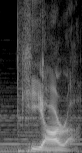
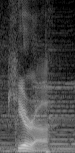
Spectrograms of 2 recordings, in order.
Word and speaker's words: Ciara: And some people, I'm sure plenty of people, said Ciara. – Right. – Or Sierra. – Right. – As some people would say. However, the correct pronunciation, as lots of people from Ireland pointed out, it is Kira.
